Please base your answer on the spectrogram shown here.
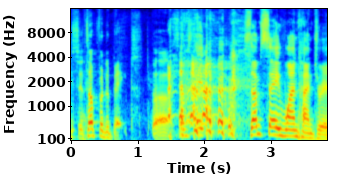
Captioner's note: laughter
